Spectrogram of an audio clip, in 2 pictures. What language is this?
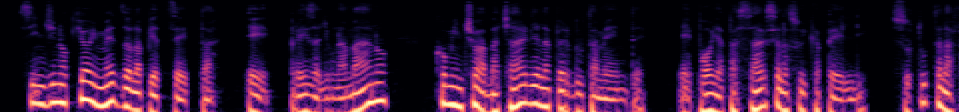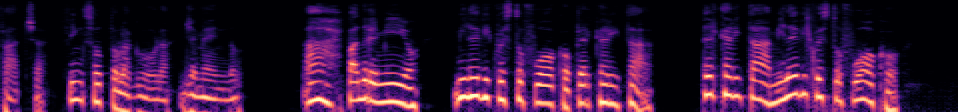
Italian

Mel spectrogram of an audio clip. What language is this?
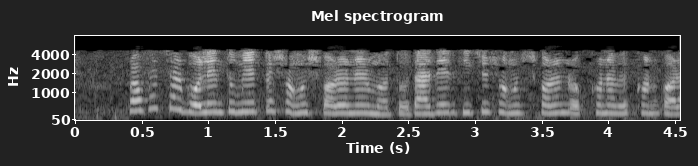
Bangla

